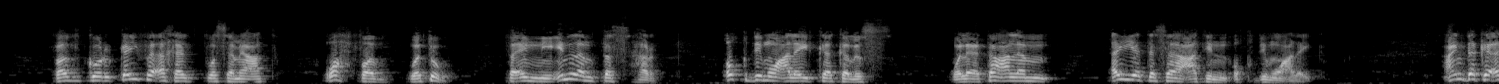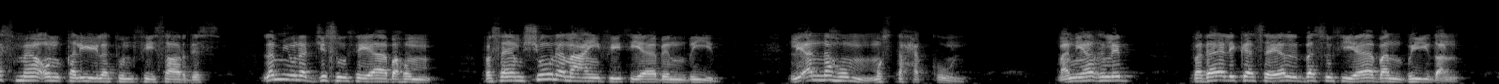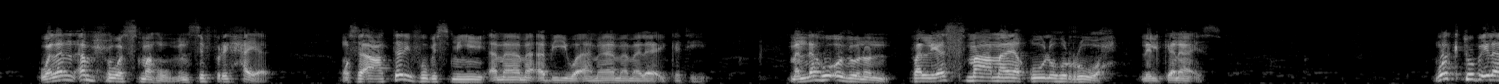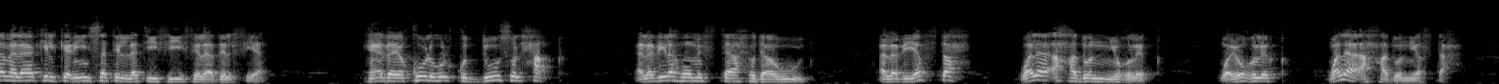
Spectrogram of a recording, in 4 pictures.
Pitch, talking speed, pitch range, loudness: 160 Hz, 85 wpm, 140-190 Hz, -22 LUFS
